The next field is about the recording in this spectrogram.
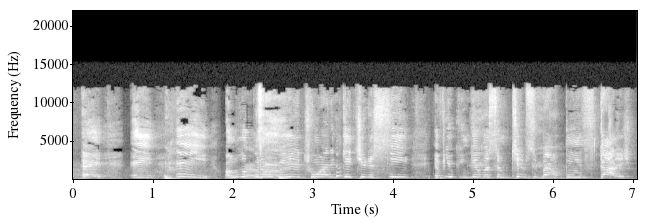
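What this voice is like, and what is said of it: Put-on New York accent. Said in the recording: “Ask her in New York accent.”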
